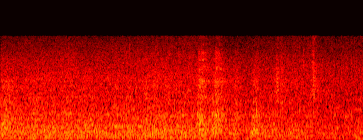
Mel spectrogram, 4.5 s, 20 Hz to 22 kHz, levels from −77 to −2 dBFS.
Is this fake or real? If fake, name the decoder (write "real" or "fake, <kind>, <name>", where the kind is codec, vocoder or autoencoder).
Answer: real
